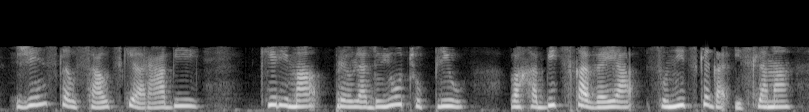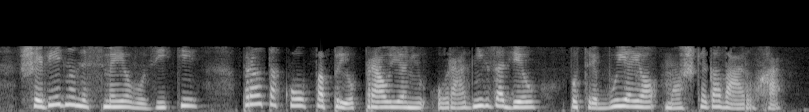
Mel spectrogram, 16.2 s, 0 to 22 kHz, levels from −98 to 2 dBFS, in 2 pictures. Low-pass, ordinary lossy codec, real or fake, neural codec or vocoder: 7.2 kHz; AAC, 16 kbps; fake; autoencoder, 48 kHz, 128 numbers a frame, DAC-VAE, trained on Japanese speech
